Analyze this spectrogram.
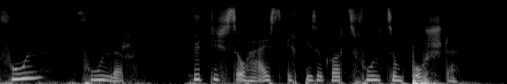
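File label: "fuul", Swiss German vocabulary; Wortschatz Kapitel 8; Kapitel 8 Zusatzwortschatz 3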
